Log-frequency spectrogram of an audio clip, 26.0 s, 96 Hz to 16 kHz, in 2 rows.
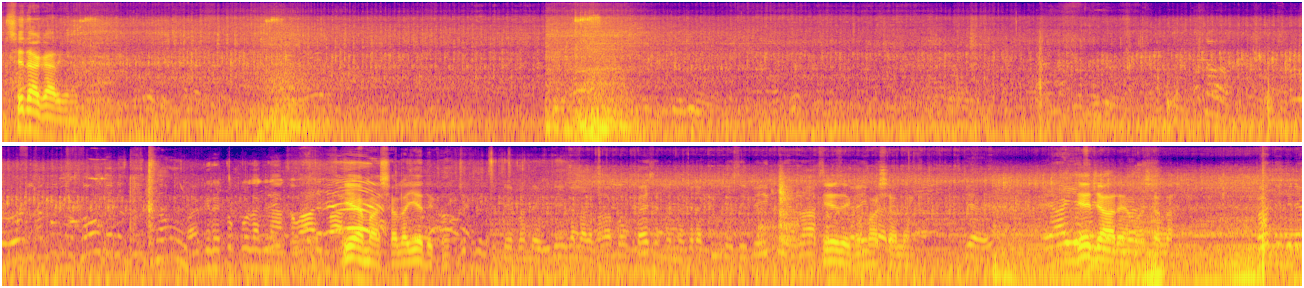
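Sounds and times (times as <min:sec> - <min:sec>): truck engine idling: 0:00.0 - 0:26.0
faint voices: 0:06.4 - 0:24.8.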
